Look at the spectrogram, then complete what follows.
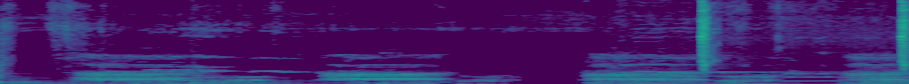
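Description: Men's voices chanting together in long, held tones. The chant breaks off for a moment about four seconds in, then carries on.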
